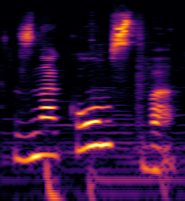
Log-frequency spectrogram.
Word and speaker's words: Знакомство: Знакомство. Знакомство. Знакомство. We stress second syllable.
